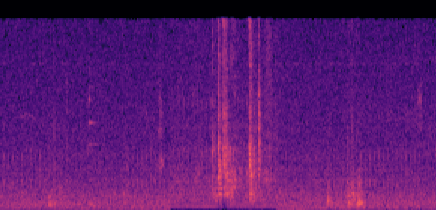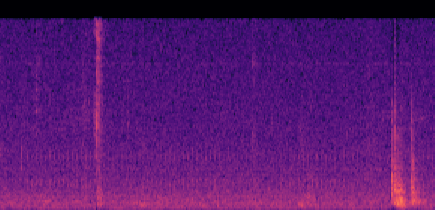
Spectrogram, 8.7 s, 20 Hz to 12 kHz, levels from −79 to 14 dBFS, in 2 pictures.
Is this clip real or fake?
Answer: real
